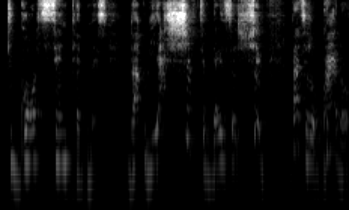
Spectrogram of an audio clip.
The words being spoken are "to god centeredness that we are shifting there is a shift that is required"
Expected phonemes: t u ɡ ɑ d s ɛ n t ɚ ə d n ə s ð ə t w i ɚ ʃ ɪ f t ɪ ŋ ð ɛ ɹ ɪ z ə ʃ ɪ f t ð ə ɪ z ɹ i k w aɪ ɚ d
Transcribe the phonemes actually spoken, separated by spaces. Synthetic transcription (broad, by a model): t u ɡ ɑ d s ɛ n t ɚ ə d n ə s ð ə t w i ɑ ʃ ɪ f t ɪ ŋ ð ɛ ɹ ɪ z ə ʃ ɪ f t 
